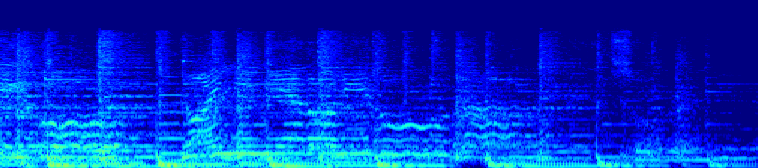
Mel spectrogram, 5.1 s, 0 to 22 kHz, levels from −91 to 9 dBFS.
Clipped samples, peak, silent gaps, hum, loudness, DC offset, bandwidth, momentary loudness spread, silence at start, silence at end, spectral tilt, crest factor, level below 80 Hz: under 0.1%; -32 dBFS; none; none; -47 LUFS; under 0.1%; 11.5 kHz; 13 LU; 0 s; 0 s; -5.5 dB/octave; 16 dB; -52 dBFS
